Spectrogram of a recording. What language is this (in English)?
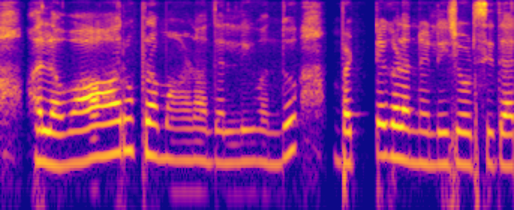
Kannada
